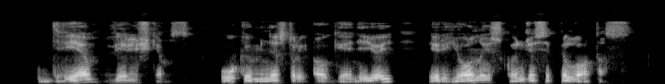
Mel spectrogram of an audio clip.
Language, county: Lithuanian, Tauragė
